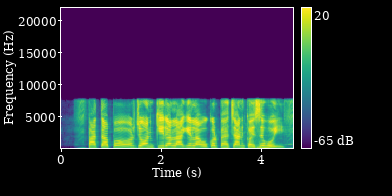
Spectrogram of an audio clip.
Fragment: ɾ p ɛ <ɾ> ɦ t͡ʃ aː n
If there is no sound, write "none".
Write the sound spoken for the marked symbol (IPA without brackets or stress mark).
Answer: none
